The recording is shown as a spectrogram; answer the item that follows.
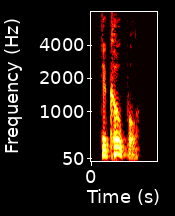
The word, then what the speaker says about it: Dokoupil: Main entry, DOKOUPIL. Pronunciation, DeCopel.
